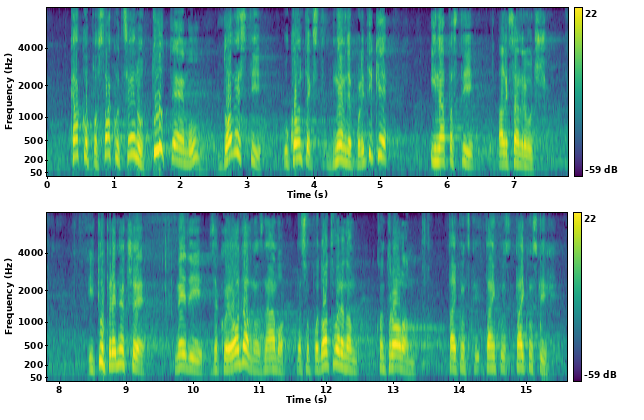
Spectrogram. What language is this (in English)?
Serbian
